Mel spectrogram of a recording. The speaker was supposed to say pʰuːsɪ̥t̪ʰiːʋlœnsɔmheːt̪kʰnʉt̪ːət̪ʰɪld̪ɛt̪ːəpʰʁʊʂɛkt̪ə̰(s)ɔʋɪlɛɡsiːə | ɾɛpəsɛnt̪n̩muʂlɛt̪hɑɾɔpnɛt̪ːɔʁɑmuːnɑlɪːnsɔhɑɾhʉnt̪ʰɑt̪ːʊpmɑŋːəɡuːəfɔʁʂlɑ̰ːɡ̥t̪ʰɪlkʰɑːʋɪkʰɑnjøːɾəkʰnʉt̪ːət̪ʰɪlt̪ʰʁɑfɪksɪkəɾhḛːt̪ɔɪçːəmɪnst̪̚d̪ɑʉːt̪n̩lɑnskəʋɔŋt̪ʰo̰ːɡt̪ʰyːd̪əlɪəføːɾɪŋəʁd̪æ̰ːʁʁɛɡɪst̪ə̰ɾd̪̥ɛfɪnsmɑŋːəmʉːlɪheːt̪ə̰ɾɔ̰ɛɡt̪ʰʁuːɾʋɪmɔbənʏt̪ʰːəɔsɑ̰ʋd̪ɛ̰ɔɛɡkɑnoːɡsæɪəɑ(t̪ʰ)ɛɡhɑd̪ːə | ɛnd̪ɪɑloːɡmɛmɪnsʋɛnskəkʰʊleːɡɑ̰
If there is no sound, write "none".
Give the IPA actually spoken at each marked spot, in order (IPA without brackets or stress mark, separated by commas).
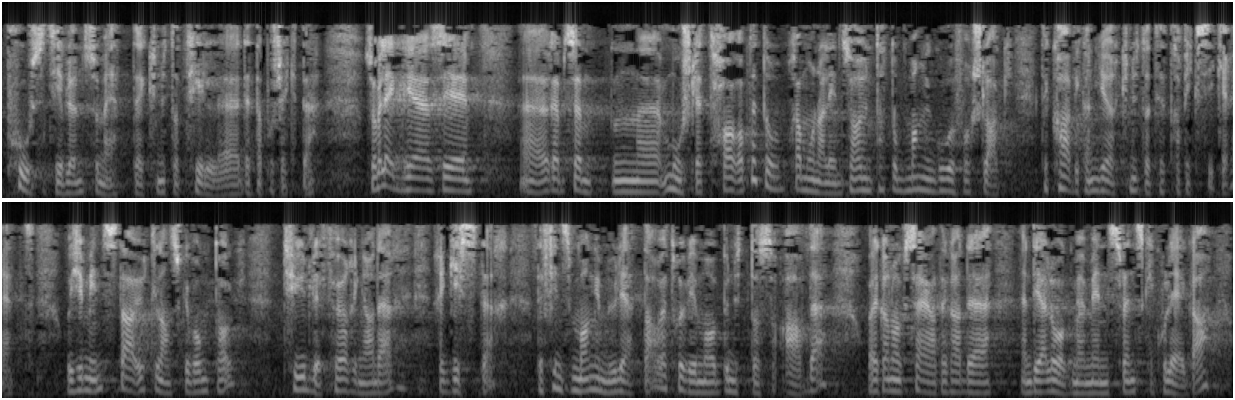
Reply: s, t̪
